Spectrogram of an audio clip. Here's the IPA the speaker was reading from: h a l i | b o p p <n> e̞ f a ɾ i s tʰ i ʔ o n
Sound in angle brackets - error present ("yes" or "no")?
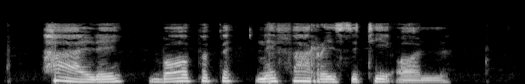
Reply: no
